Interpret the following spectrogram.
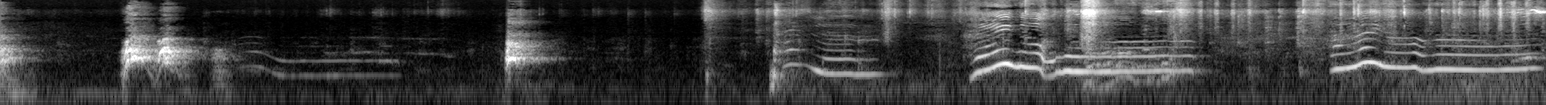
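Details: Shih Tzu and Maltese mixed-breed dog giving two short sharp barks, then a run of drawn-out tonal whines and howl-like calls that rise and fall, held for one to two seconds each.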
